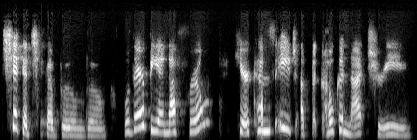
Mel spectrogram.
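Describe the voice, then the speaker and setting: A preschool teacher with a fairly high voice reads storytime books aloud for young children, going very slowly in an animated, sing-song, encouraging way with big pitch swings. Her voice is a little mellow. The recording is close, dry, dull, and lo-fi.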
